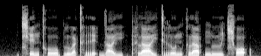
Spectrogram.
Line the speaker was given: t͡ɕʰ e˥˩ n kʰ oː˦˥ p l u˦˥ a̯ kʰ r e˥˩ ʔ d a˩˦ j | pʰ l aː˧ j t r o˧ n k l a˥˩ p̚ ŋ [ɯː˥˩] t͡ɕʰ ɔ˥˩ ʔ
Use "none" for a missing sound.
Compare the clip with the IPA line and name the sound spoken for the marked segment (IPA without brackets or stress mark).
ɯː˥˩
